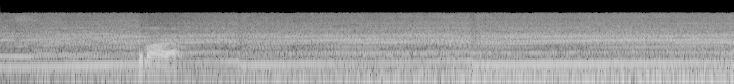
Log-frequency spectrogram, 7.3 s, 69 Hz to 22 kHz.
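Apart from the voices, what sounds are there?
GP2 race cars racing at Monza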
